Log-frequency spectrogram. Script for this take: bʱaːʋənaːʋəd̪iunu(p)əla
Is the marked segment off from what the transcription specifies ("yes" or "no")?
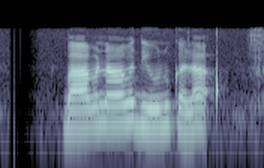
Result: yes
